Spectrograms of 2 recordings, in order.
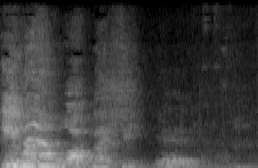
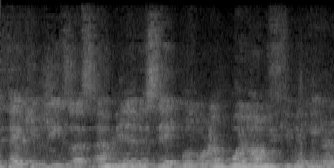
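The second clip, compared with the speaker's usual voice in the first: much softer, lower, hushed thanks; soft humble prayer; 8 semitones lower, 11 dB quieter, faster than usual. Acted. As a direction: murmur it as a confession. Humble prayer after a fall.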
